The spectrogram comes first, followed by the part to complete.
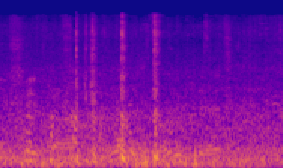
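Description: A group of men laughing and talking excitedly, with a few sharp clicks and knocks among the voices.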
